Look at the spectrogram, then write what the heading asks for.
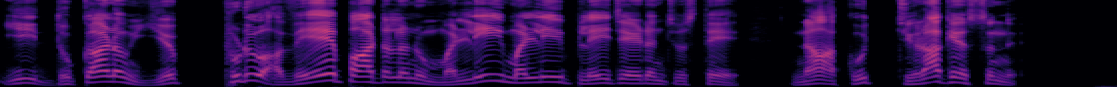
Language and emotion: Telugu, angry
